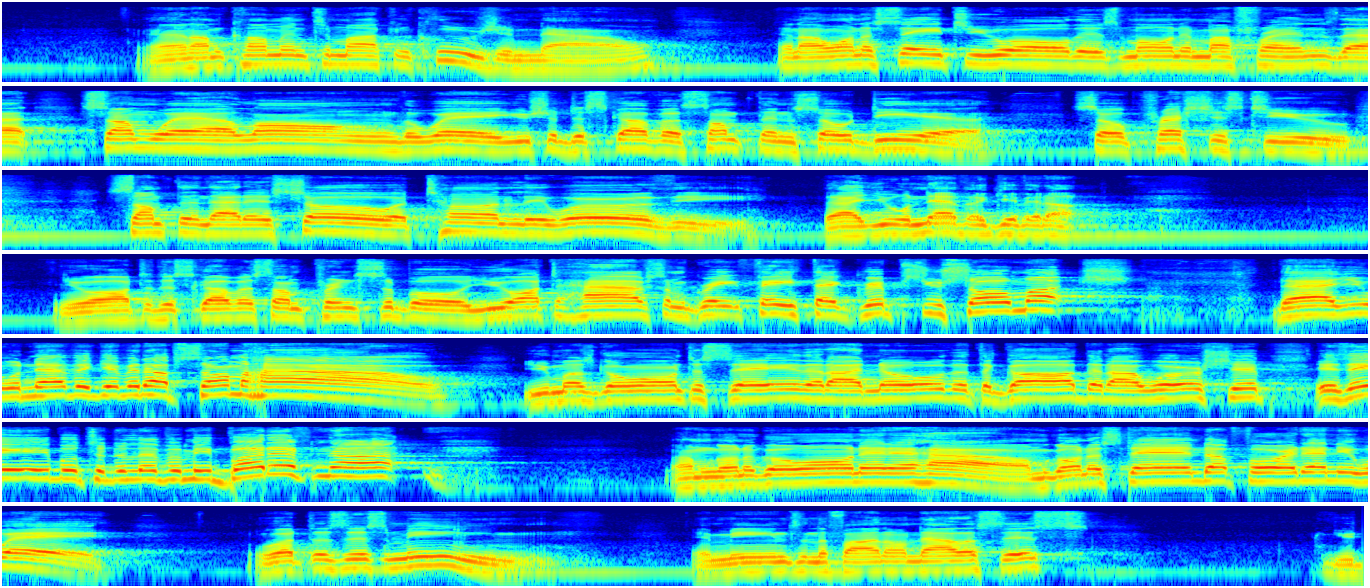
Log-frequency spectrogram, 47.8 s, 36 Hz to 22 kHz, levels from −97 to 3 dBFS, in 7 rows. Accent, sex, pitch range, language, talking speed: American, male, 125-170 Hz, English, 150 wpm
